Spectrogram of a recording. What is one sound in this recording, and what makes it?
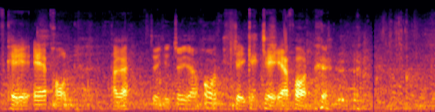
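A young man talks and laughs cheerfully close by.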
